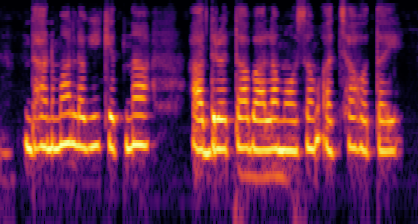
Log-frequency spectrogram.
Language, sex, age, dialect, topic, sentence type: Magahi, female, 18-24, Central/Standard, agriculture, question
